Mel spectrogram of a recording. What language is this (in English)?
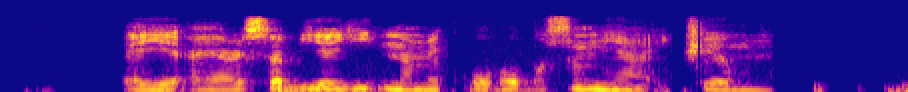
Akan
